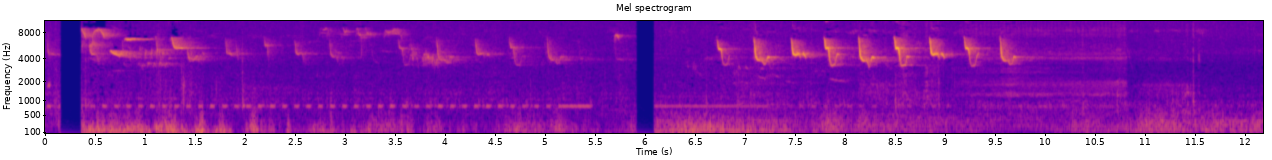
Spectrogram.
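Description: Small songbird calling: a run of short, high chirps, each falling in pitch, about three a second, repeated in two bursts.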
